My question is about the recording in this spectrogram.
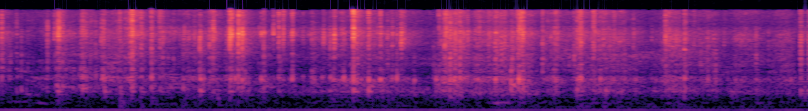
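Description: Light, irregular crinkling and small clicks of a thin sheet of foil or parchment paper being handled and pressed by hand.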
